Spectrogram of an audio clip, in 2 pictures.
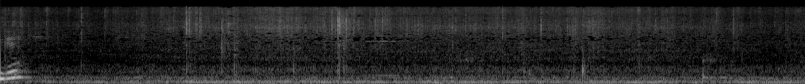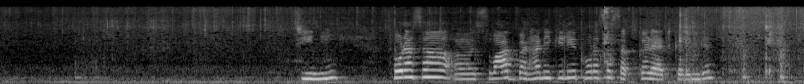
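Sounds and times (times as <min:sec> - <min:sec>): food sizzling in hot oil: 0:00.0 - 0:16.0
spatula stirring with light knocks: 0:14.8 - 0:16.0.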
